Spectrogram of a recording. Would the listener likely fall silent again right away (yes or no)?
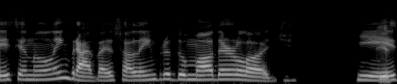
yes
